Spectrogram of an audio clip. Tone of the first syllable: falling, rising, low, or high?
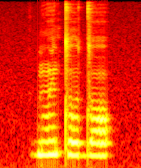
high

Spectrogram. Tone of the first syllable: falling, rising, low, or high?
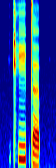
high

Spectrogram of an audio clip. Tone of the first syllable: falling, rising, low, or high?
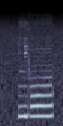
high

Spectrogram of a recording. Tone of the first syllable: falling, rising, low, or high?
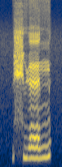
rising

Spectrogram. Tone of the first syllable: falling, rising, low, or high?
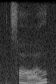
low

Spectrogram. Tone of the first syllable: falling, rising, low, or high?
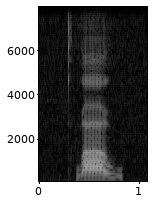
falling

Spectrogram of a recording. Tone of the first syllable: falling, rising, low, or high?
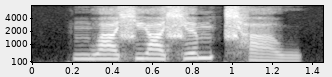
high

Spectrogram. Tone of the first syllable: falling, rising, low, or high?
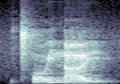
rising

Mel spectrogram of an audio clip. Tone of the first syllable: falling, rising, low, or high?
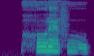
high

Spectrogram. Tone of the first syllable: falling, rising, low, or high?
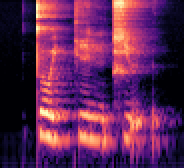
low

